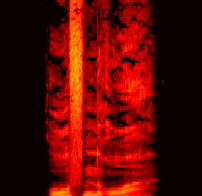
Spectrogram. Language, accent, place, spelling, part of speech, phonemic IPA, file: German, Germany, Berlin, Ofenrohr, noun, /ˈoːfn̩ˌʁoːɐ̯/, De-Ofenrohr.ogg
- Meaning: 1. stovepipe 2. bazooka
